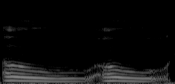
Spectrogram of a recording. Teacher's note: when you say O, in English you add like this little U sound at the end.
